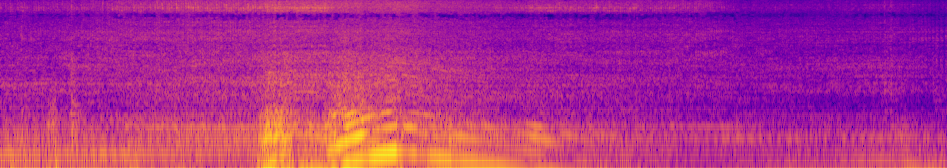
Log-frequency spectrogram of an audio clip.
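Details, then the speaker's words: Japanese mini truck after rebuild with new timing chain cover: engine revs once and settles to uneven fast idle with vibration, owner suspects timing chain rattle, ignition timing possibly still wrong; tick less than before. "It still sounds kind of vibrating, but that sounds more like timing chain rattle than it did before. I think our tick last time was way worse."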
